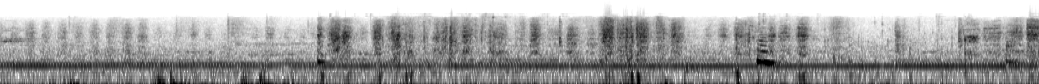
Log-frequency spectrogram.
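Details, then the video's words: Dog 'laugh' made when happy or joyful: breathy, rapid panting bursts in uneven rhythm, with a steady low hum running underneath throughout. "강아지웃음소리 강아지 행복할때나오는소리(the sound of a dog)"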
